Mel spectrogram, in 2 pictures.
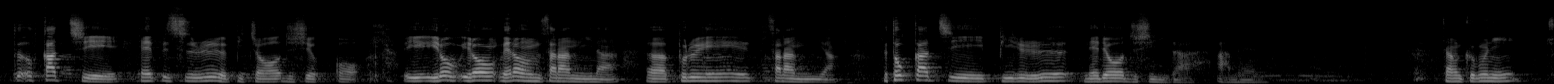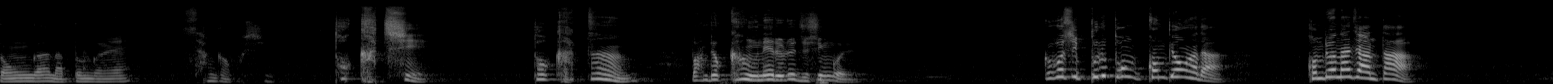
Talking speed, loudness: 170 characters per minute, -34 LUFS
